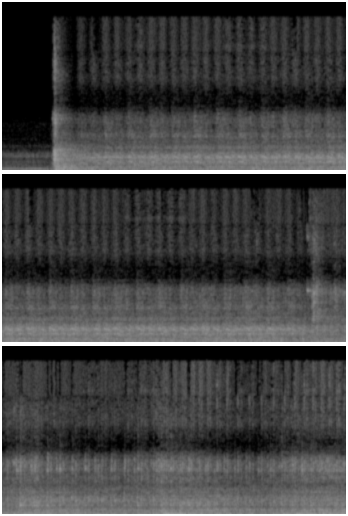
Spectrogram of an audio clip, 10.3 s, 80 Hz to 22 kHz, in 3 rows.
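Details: 1976 fuel-injected VW Beetle convertible air-cooled flat-four, first start after a top-end rebuild (bottom end not rebuilt) and a battery recharge. The previous rebuild had loose head bolts and missing cooling tins. Quick catch, then a steady, even idle with no smoke, knocks or ticks. Healthy.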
